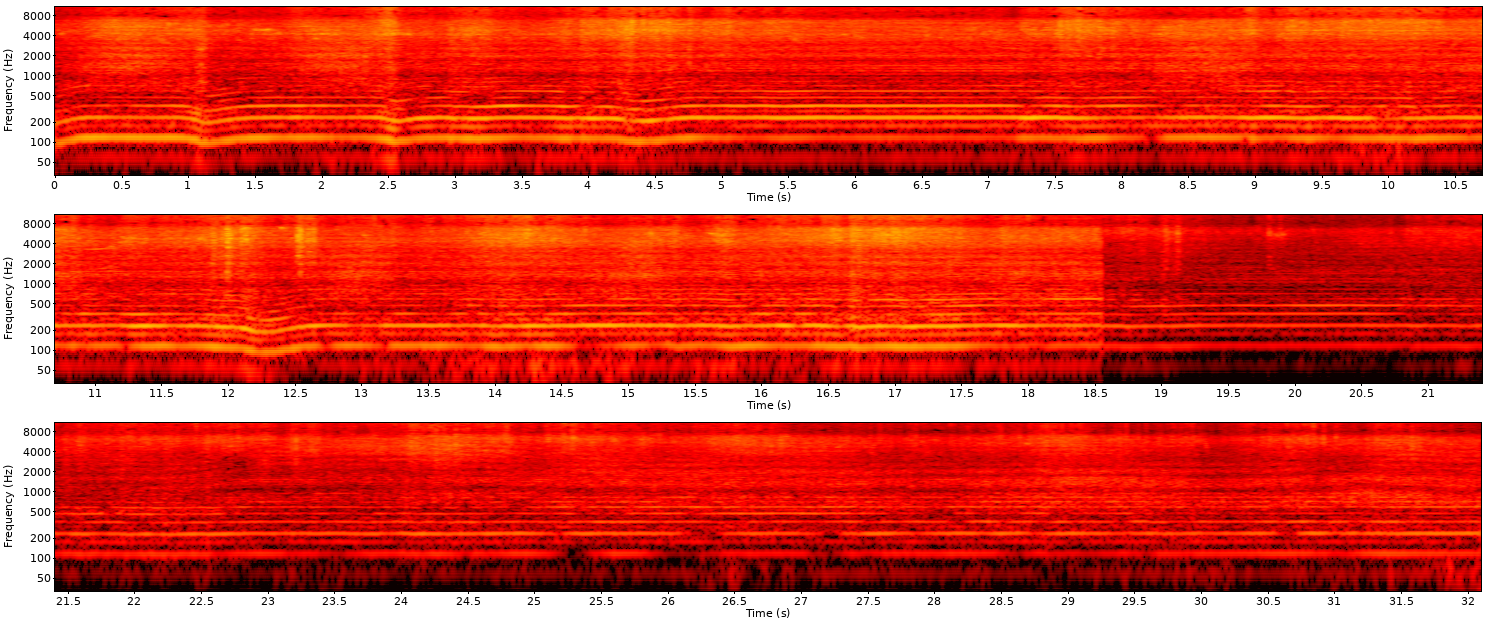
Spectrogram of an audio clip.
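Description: Corded electric rotary lawn mower running steadily, its motor hum dipping in pitch briefly several times as the blade bogs in tall, overgrown grass. The sound drops noticeably quieter about two-thirds through.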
